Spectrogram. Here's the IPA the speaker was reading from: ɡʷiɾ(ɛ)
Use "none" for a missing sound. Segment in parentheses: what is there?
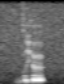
ə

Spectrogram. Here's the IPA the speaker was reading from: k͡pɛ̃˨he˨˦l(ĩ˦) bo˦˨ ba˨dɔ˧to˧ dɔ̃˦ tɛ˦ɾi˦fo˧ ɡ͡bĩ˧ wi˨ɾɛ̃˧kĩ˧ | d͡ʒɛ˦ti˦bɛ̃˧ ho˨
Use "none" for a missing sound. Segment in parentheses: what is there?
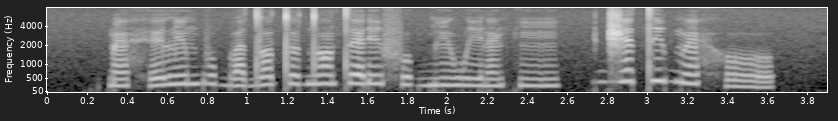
ĩ˦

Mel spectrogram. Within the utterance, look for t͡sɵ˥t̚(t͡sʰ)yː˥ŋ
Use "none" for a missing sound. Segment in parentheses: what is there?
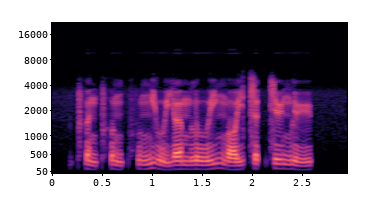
t͡s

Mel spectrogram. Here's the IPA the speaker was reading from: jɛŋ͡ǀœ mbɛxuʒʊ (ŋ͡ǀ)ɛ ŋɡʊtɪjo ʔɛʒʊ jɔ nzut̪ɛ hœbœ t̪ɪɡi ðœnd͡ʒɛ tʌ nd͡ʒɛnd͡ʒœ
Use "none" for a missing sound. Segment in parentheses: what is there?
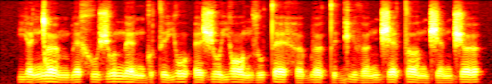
n̪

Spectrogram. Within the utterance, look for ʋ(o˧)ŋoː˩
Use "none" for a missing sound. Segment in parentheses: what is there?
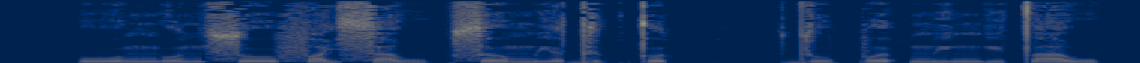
o˧˩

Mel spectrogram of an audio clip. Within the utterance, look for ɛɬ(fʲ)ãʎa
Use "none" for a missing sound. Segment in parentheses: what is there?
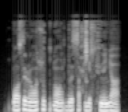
fʲ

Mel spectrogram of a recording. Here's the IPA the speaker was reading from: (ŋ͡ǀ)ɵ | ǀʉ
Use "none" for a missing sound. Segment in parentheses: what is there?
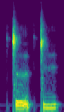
ǀ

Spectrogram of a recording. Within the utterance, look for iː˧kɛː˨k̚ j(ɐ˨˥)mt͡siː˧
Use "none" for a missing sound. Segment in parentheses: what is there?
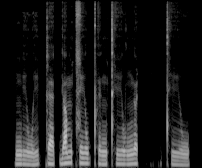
ɐ˥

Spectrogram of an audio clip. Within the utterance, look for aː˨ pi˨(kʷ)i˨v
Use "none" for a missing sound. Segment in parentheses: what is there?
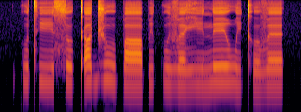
kʷ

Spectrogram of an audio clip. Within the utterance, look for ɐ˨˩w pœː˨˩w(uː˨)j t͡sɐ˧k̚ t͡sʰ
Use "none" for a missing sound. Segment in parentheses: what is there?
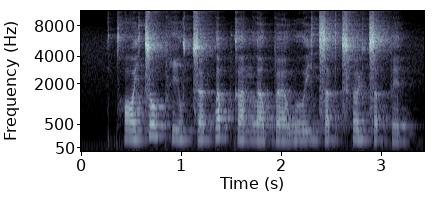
uː˨˧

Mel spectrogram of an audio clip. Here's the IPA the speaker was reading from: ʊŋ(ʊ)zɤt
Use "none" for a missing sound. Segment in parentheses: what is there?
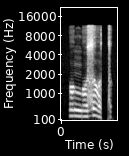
ʊ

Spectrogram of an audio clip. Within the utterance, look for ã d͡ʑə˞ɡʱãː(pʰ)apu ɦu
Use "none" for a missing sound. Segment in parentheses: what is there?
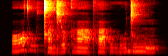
pʰ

